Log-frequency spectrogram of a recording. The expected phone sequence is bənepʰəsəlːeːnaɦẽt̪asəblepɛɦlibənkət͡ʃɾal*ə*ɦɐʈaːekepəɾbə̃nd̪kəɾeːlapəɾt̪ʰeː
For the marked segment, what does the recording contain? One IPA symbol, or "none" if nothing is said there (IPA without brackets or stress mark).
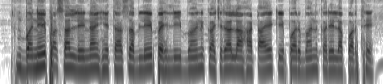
a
